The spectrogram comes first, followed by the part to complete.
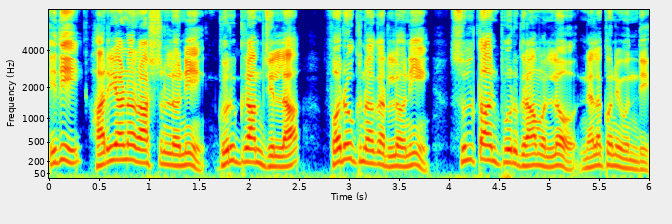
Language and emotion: Telugu, neutral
